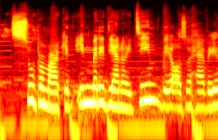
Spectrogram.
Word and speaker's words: Meridiano: I always like to pronounce it in the Spanish way, in the Dominican way because that's basically how we how we pronounce most of the projects with these names, but again, in English it would be Meridiano 18.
